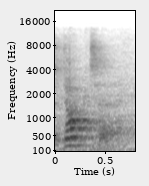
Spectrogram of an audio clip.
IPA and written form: ˈdɒktə (doctor)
